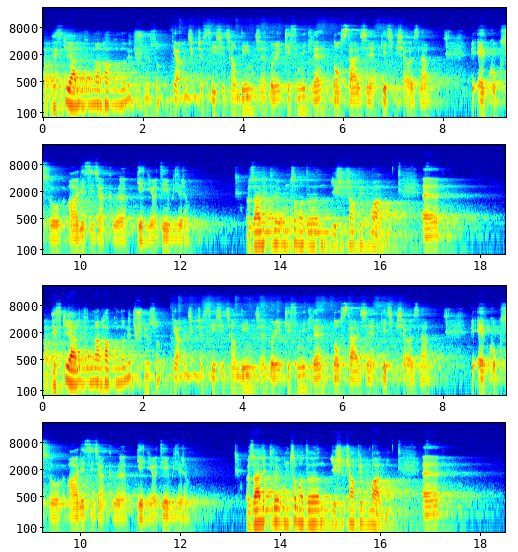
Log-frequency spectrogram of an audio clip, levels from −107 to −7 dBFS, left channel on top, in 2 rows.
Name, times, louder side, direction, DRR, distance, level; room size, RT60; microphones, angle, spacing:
voice 1, 0.0-2.4 13.1-16.2, right 3 dB, 70° right, 7 dB, 1.2 m, -31 dB
voice 2, 2.5-7.8 8.0-12.2 16.4-17.3, equal, ahead, 8 dB, 0.7 m, -36 dB
sound 1, 2.5-11.0, right 2 dB, 45° right, 2.0 m, -50 dB
30.0 x 19.0 x 6.1 m, 2.7 s
head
